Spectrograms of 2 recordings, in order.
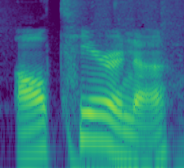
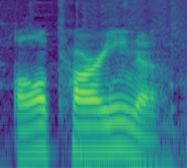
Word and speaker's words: Altaria: I have this phonetically spelled out. Mega Altaria. No, Altaria.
